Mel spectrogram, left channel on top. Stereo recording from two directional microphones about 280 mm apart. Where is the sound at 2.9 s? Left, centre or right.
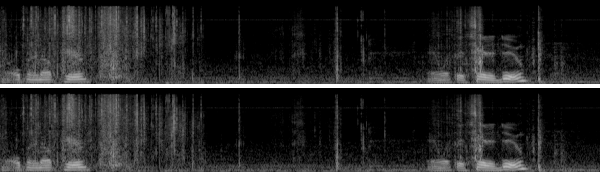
Centre.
